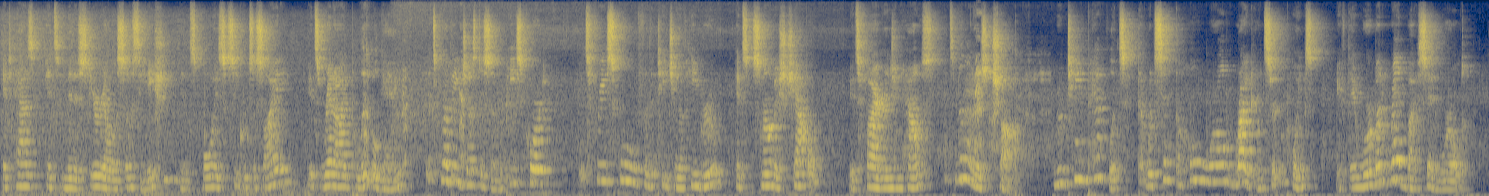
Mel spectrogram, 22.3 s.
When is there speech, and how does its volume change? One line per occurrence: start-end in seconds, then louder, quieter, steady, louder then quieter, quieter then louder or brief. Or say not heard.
0.0-22.2 steady.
